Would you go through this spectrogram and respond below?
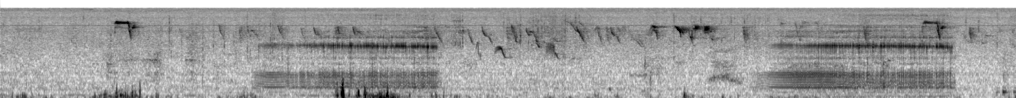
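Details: Snoring pig at an ostrich farm on Curacao, Dutch Antilles: drawn-out, harmonic rasping breaths of about two seconds each, separated by low grunting, with small birds chirping in the background.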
